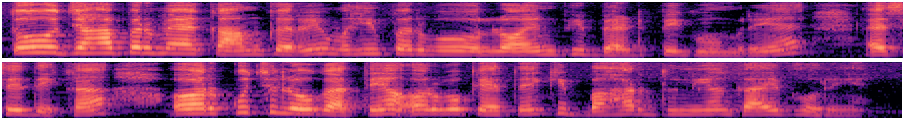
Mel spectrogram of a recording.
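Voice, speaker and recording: A woman's voice: mid-range voice, normal speed, a little mellow. A woman giving an earnest personal testimony to a pastor, telling her story vividly and mixing in English words. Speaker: guest sharing a testimony.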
